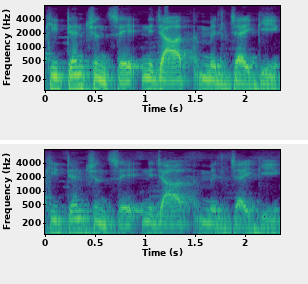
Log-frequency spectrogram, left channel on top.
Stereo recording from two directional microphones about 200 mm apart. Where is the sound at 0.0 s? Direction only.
30° left (ahead or behind).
